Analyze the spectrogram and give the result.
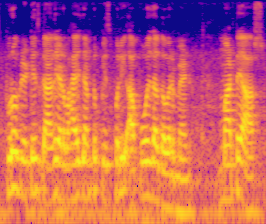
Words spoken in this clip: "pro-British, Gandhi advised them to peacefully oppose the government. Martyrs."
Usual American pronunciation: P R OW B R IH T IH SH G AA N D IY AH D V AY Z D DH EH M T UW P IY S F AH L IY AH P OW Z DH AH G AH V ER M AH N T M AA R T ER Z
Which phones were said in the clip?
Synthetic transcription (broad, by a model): P R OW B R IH T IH S G AA N D IY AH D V AY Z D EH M T UW P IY S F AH L IY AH P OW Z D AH G AH V ER M AH N T M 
